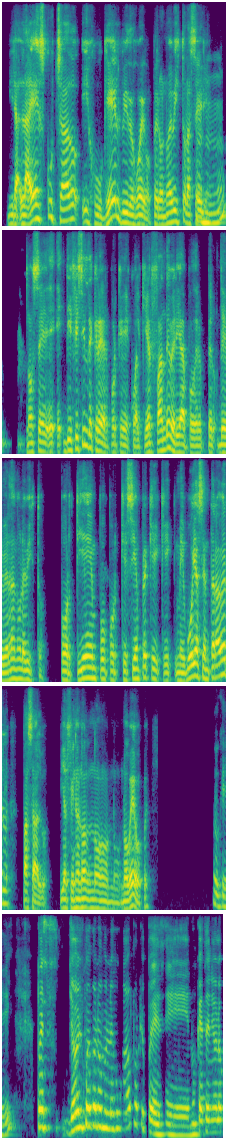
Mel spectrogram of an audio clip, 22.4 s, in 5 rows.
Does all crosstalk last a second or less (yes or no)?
yes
